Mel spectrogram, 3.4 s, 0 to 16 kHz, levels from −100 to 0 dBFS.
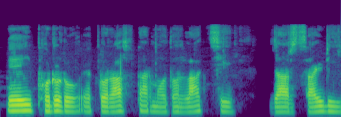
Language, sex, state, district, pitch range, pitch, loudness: Bengali, male, West Bengal, Jalpaiguri, 115-130 Hz, 120 Hz, -19 LUFS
